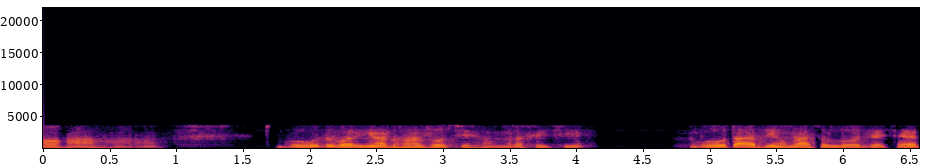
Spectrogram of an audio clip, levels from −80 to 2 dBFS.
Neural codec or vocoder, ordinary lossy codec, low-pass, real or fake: vocoder, 22.05 kHz, 80 mel bands, HiFi-GAN; AAC, 16 kbps; 3.6 kHz; fake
